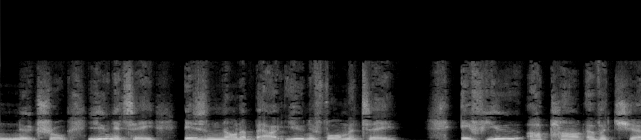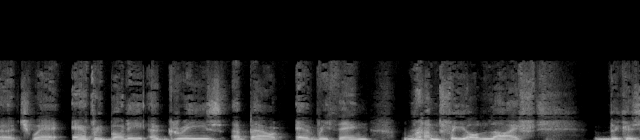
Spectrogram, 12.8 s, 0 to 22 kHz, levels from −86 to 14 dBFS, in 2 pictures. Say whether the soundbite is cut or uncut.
uncut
